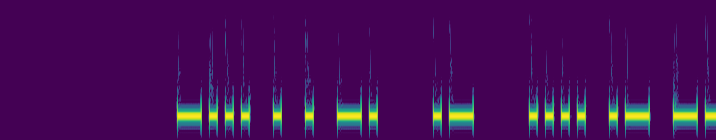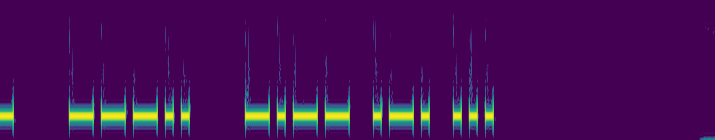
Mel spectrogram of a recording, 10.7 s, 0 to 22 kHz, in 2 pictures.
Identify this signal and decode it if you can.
Morse code, heard as a keyed tone, about 20 wpm, 700 Hz. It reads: BEEN A HAM 8 YRS
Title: Speed-Racing Common QSO Phrases - 20wpm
